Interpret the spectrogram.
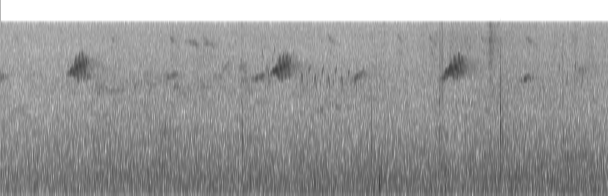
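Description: Outdoor ambience: a bird repeating a short high call about every two seconds over a steady background hiss, with a couple of faint clicks.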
